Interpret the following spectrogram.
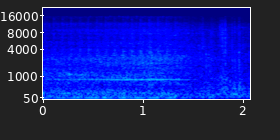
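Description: A car engine and road noise swelling as a car drives up, easing off near the end as it slows; a faint thin steady tone sounds over the first second and a half.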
